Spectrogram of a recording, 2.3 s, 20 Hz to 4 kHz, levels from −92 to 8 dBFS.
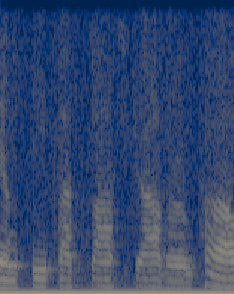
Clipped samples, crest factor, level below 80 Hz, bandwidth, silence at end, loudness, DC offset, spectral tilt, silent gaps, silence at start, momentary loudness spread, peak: under 0.1%; 18 dB; -62 dBFS; 4 kHz; 0 s; -43 LUFS; 4%; -9.5 dB/octave; none; 0 s; 4 LU; -22 dBFS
